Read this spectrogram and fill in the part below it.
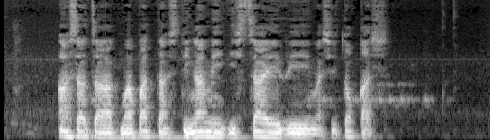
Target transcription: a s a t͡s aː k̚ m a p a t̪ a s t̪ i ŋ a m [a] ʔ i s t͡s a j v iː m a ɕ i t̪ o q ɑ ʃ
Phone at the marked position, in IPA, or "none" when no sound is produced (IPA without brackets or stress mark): i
